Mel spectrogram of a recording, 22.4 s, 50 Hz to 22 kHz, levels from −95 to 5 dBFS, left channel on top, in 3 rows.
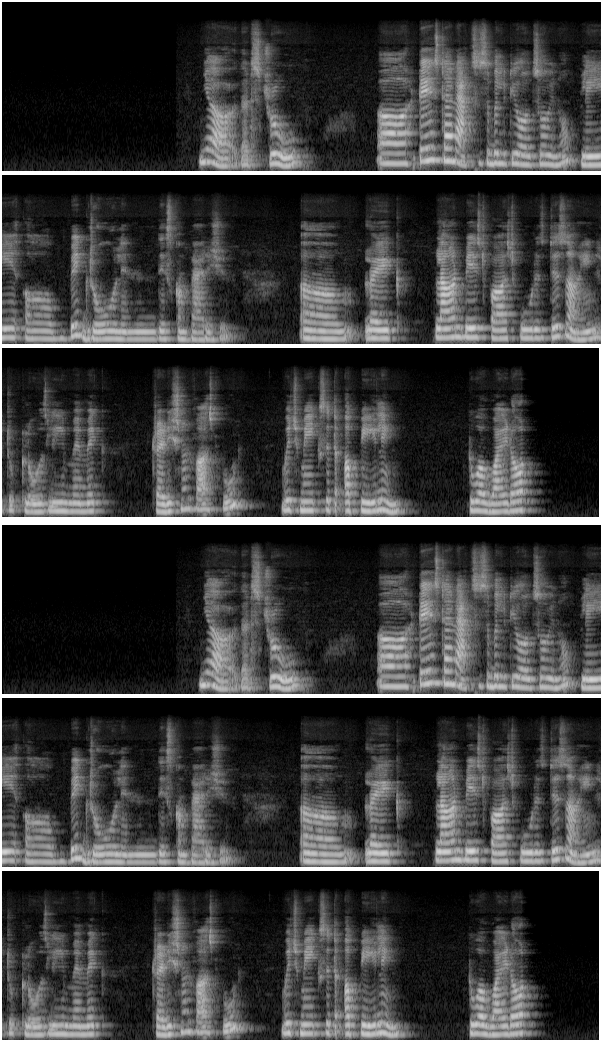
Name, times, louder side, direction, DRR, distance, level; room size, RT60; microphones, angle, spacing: voice 1, 2.5-3.7 4.7-10.3 11.2-12.4 12.9-16.2 16.9-18.0 18.5-20.0 20.8-21.5, equal, 5° left, 9 dB, 0.4 m, -22 dB
5.2 x 4.7 x 4.2 m, 0.38 s
head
